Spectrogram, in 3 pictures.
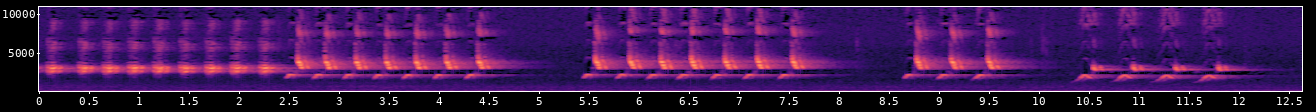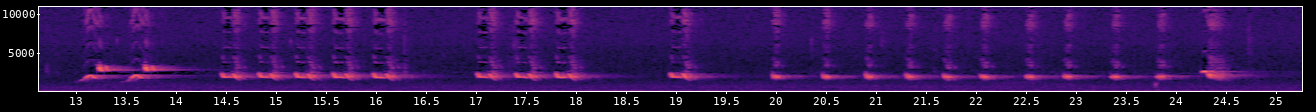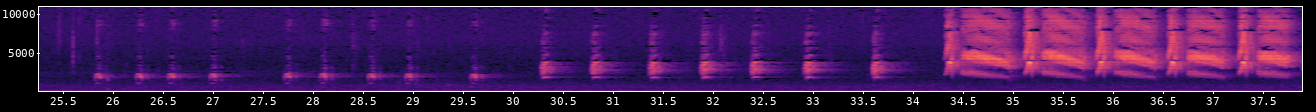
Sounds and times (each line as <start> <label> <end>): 0.0 mockingbird singing 4.7
5.4 mockingbird singing 7.9
8.6 mockingbird singing 9.8
25.8 mockingbird singing 37.8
